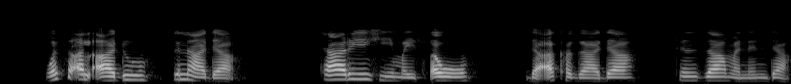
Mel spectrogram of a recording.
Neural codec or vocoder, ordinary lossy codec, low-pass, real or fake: none; Opus, 64 kbps; 5.4 kHz; real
